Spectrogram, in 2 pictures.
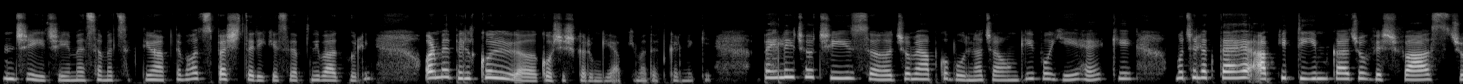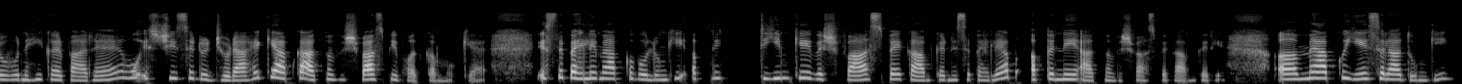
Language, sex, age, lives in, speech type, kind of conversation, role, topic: Hindi, female, 30-34, India, conversation, advice, advisor, मैं अपनी टीम में उच्च प्रदर्शन और विश्वास कैसे बनाऊँ?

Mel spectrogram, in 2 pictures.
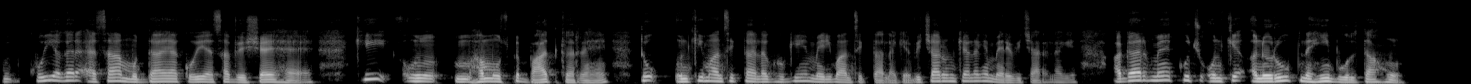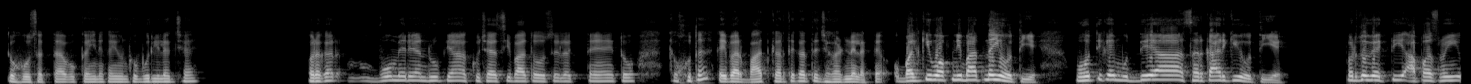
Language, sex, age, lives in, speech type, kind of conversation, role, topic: Hindi, male, 45-49, India, conversation, advice, user, जब दुनिया बदलती हुई लगे, तो मैं असुरक्षा और अनिश्चितता के बीच खुद को सुरक्षित कैसे रखूँ?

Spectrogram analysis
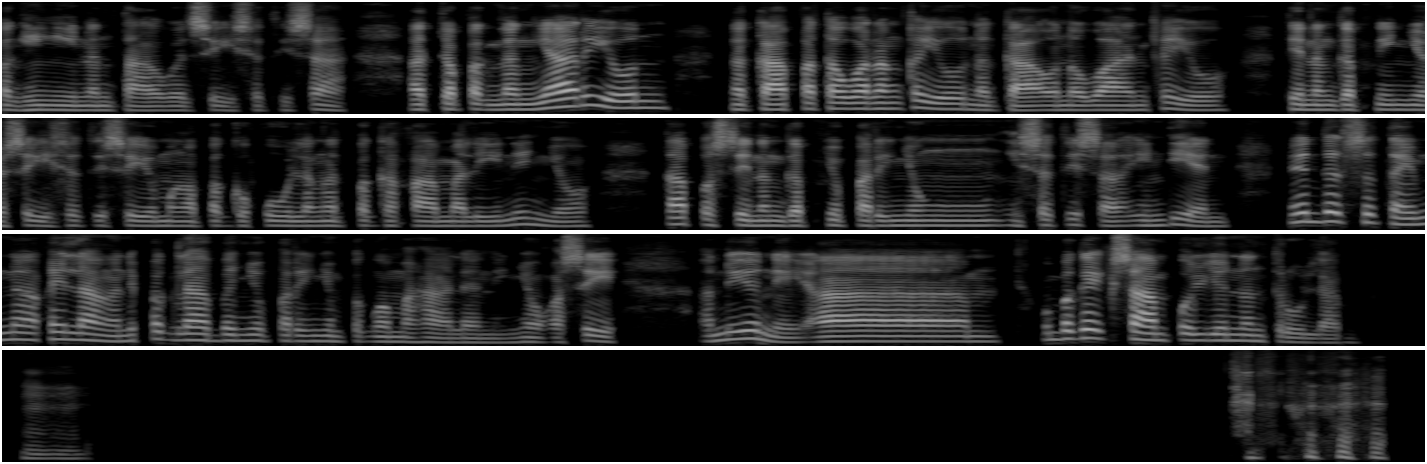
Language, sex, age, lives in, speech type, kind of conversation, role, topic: Filipino, male, 25-29, Philippines, conversation, podcast, guest, Paano mo pinipili kung mananatili ka o aalis ka sa isang relasyon?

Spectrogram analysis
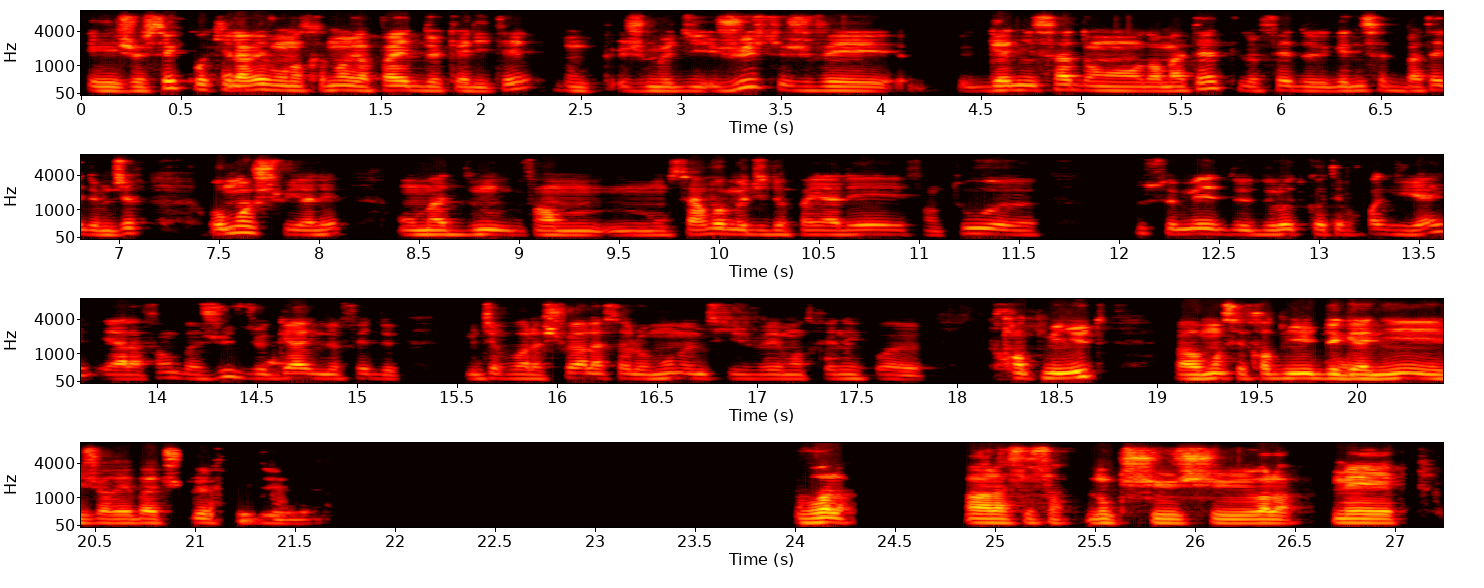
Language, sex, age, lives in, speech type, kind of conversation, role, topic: French, male, 20-24, France, conversation, unstructured, none, Qu’est-ce qui te motive à faire du sport régulièrement ?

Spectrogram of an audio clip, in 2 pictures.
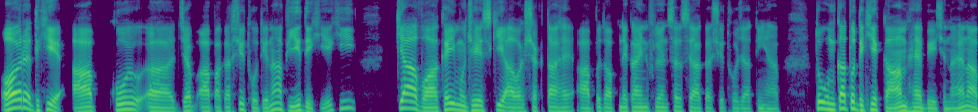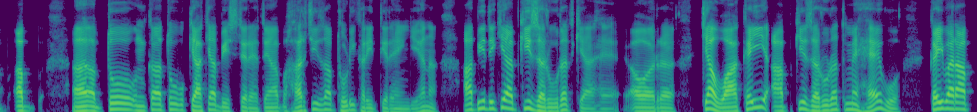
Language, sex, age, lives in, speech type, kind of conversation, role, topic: Hindi, male, 25-29, India, conversation, advice, advisor, मैं सामाजिक तुलना के कारण होने वाले फालतू खर्च को कैसे नियंत्रित करूँ?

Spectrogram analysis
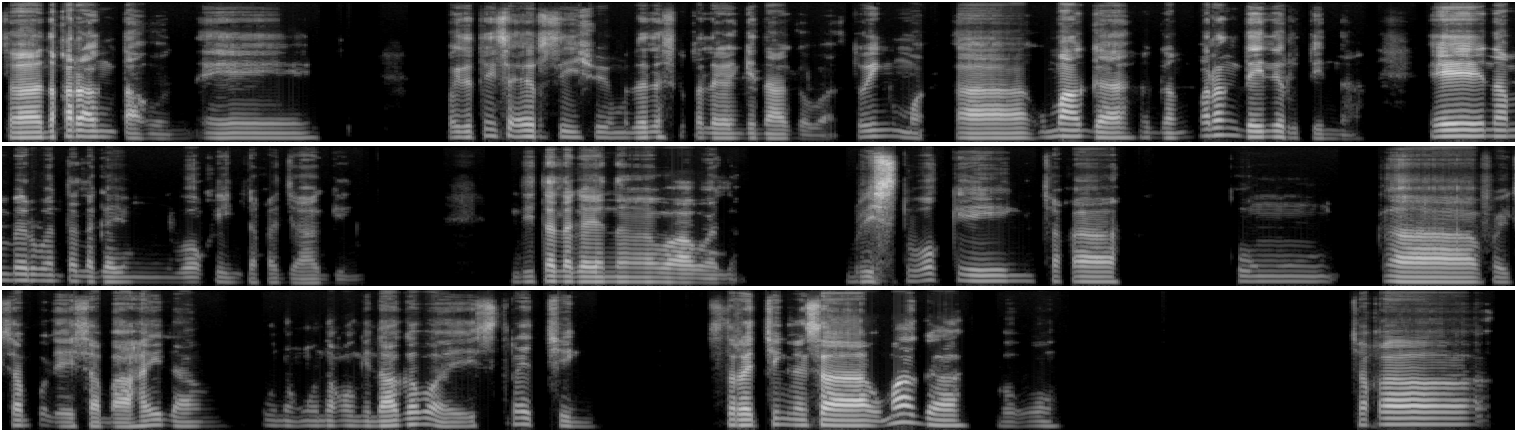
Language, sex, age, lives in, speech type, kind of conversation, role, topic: Filipino, male, 30-34, Philippines, conversation, unstructured, none, Anong uri ng ehersisyo ang madalas mong ginagawa?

